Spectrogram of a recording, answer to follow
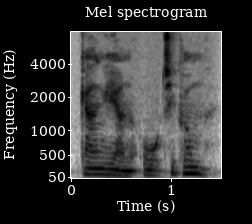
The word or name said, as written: ggl. oticum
